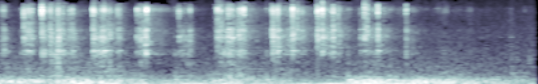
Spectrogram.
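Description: Threaded metal cable connector being twisted by hand into its socket on a plastic machine housing: a quick run of small clicks and scrapes that dies away near the end.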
